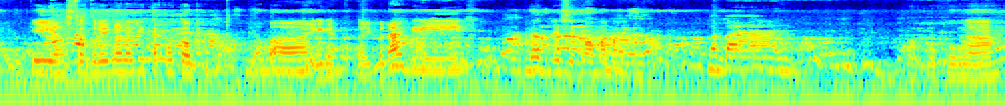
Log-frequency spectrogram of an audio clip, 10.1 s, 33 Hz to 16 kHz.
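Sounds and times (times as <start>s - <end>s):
rooster crowing: 5.0s - 6.6s.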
